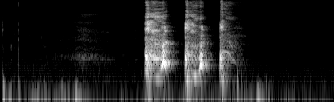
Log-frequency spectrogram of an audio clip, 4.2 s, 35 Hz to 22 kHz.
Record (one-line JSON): {"cough_length": "4.2 s", "cough_amplitude": 5871, "cough_signal_mean_std_ratio": 0.28, "survey_phase": "alpha (2021-03-01 to 2021-08-12)", "age": "18-44", "gender": "Female", "wearing_mask": "No", "symptom_cough_any": true, "symptom_shortness_of_breath": true, "symptom_fatigue": true, "symptom_headache": true, "symptom_loss_of_taste": true, "symptom_onset": "3 days", "smoker_status": "Ex-smoker", "respiratory_condition_asthma": false, "respiratory_condition_other": false, "recruitment_source": "Test and Trace", "submission_delay": "2 days", "covid_test_result": "Positive", "covid_test_method": "RT-qPCR", "covid_ct_value": 16.7, "covid_ct_gene": "ORF1ab gene", "covid_ct_mean": 17.3, "covid_viral_load": "2100000 copies/ml", "covid_viral_load_category": "High viral load (>1M copies/ml)"}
